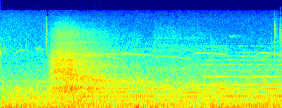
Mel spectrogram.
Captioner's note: sighs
